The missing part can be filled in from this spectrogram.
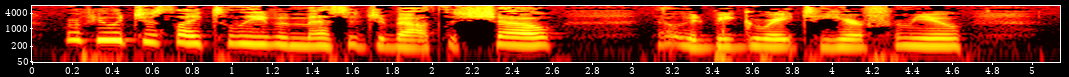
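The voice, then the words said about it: Hoarse, strained voice. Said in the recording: “I think I'm losing my voice today.”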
